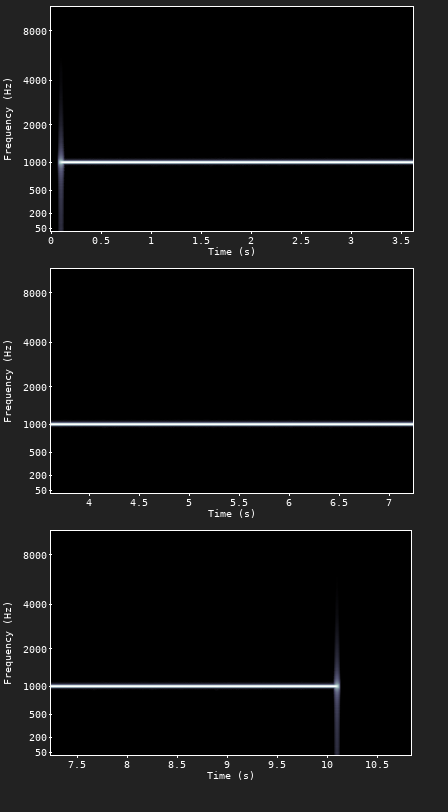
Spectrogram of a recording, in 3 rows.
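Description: Broadcast line-up test tone, the standard 1 kHz reference tone that goes with colour bars: one steady pure tone at a single pitch, stopping abruptly at the very end.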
